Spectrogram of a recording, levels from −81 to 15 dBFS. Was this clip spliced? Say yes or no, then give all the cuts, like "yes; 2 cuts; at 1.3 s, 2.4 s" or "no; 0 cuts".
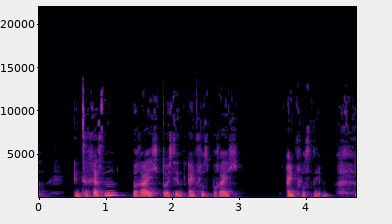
no; 0 cuts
